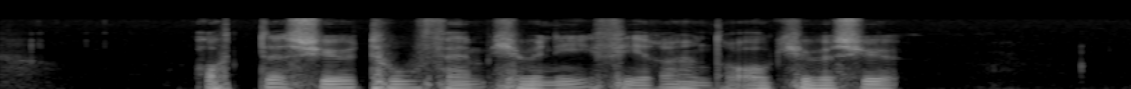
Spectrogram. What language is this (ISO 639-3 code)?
nor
